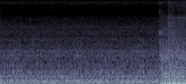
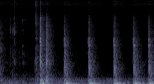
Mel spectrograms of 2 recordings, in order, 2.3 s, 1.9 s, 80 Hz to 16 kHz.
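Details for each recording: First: Kyocera P3145dn laser printer that had loud crackling, squealing, noise and constant paper jams near the drum. After replacing gear Z128R (302L231040), the print run starts with a smooth, low, steady hum and no crackle, squeal or grinding. Normal quiet printing. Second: Kyocera P3145dn laser printer with loud cracking, whistling and paper jams near the drum. Sharp cracking clicks about every third of a second over the drum-drive motor hum, a stripped drive gear slipping; fix is replacing gear Z128R 302L231040.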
